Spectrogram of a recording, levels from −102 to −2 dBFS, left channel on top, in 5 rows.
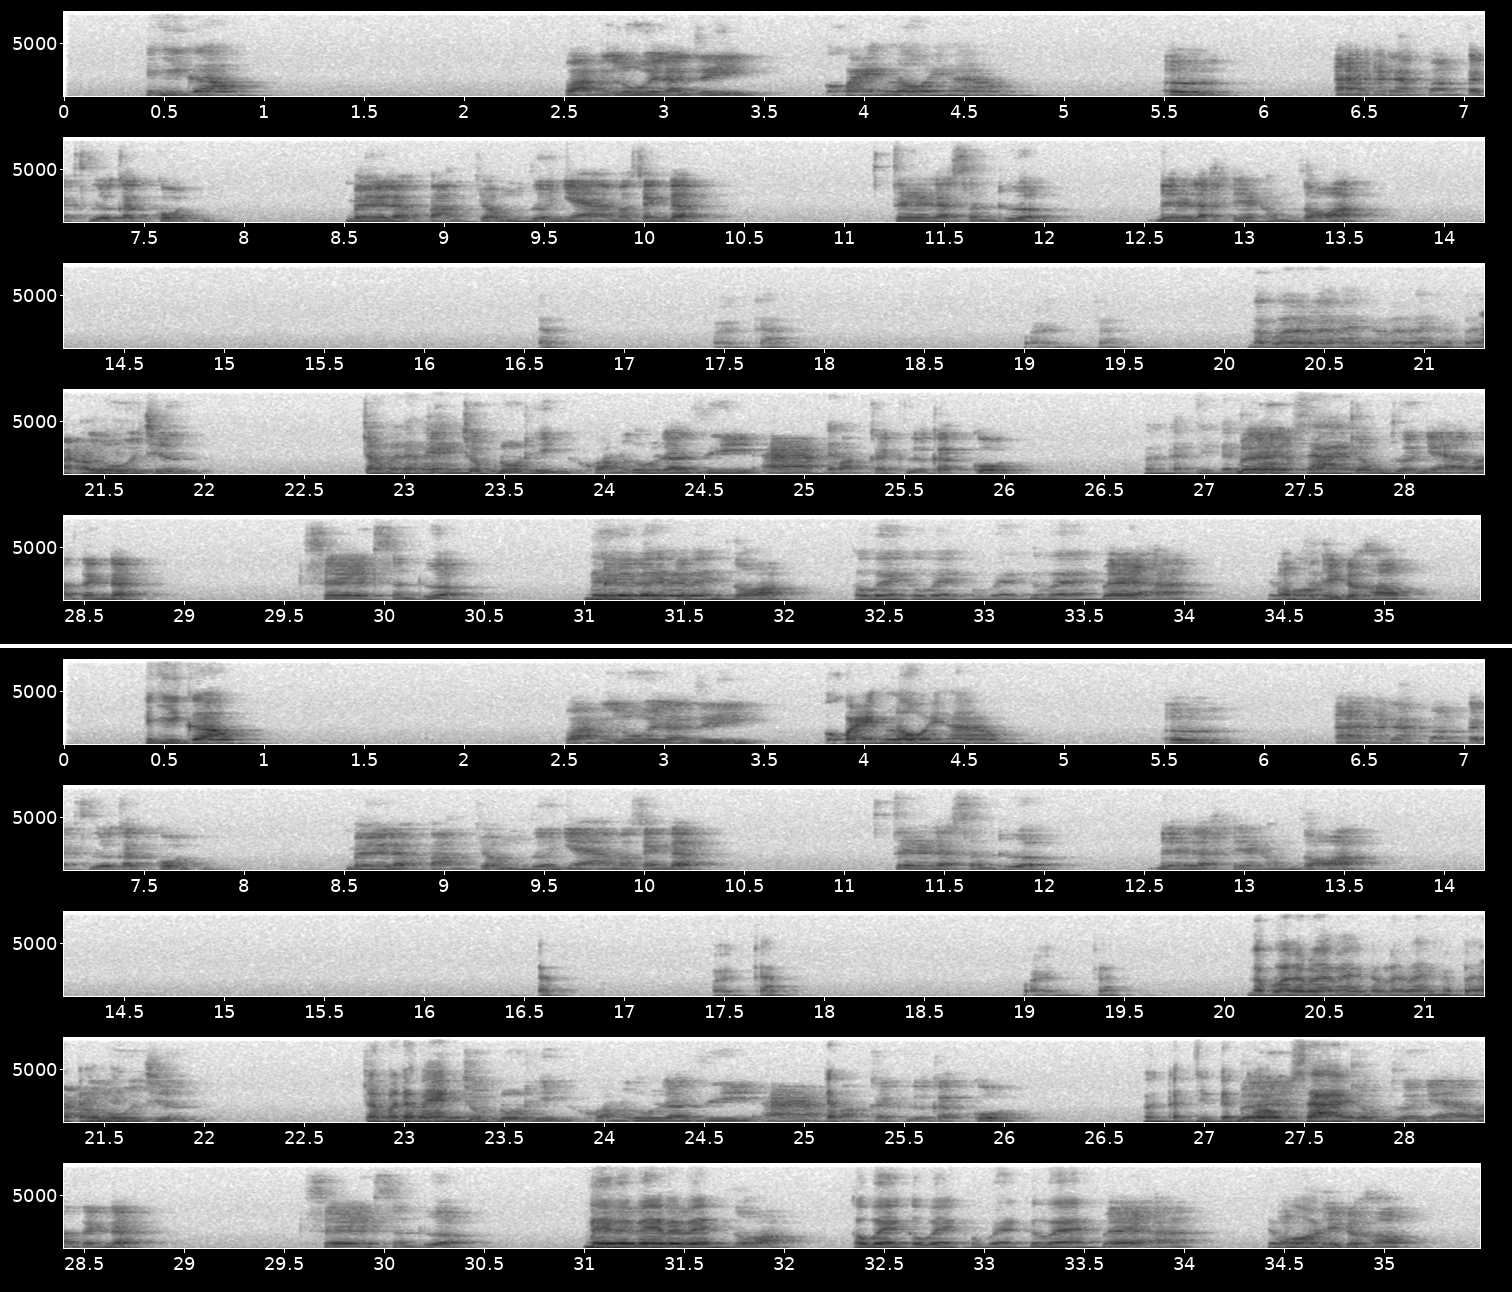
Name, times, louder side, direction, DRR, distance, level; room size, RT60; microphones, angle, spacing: voice 1, 0.4-0.9 3.8-4.8 16.6-16.7 17.4-17.8 19.0-19.5 20.1-21.7 22.8-23.4 25.1-25.2 26.7-27.8 31.0-31.7 32.3-33.6 34.4-34.7, right 5 dB, 65° right, 8 dB, 0.4 m, -30 dB
voice 2, 2.5-3.4 5.5-5.8 6.3-7.7 8.5-10.3 11.2-12.0 12.5-13.6 21.3-21.9 22.8-26.0 27.1-28.8 29.6-30.4 31.1-32.0 33.6-34.0 34.5-35.1, left 2 dB, 20° left, 4 dB, 0.3 m, -34 dB
2.7 x 2.0 x 3.3 m, 0.41 s
head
